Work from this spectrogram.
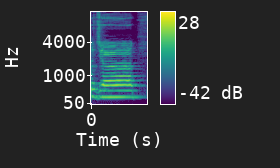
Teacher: الف سے پہلے زبر ہے، الف مدہ ہوا اس لیے الف مدہ کو ایک الف کے برابر کھینچ کر پڑھیں گے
